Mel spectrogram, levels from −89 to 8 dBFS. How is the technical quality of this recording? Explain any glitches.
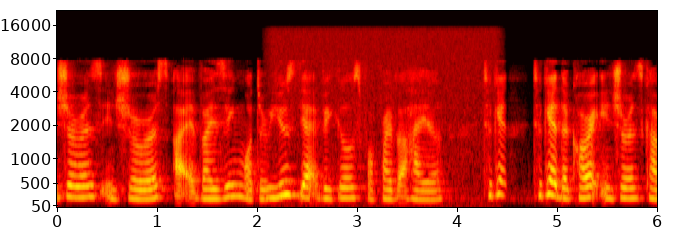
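The quality takes a clear dip in the middle, where there's one glitch: digital radio blending to analogue. From 2.04 s to 4.50 s the receiver loses the digital stream and cross-fades over about 124 ms to the FM broadcast of the same station, then fades back. The loudness stays level, so there's no jump, but while it's on FM a steady hiss sits around 20 dB below the speech. It clears once the digital signal returns.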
